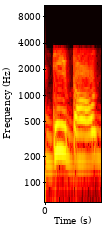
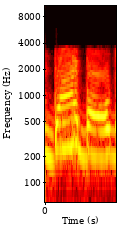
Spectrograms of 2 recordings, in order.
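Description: First: Diebold said the other way; second way of saying Diebold; alternative pronunciation. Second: Diebold said one of two ways; first way of saying Diebold; variant pronunciation. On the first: News reporter correcting to the other option, alternative pronunciation. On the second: News reporter offering the host one pronunciation, variant pronunciation. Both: Shown as a demonstration. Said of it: "depending on how you pronounce it".

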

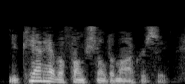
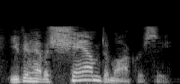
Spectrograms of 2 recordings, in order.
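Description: First: "can't" weighted against "can"; a firm "You can't have a functional democracy"; stress on can't. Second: "sham" punched with a falling tune; a scornful "sham democracy"; stress on sham. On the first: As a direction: lean into "can't" to deny it. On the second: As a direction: sneer lightly on "sham". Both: Shown as a demonstration.

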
